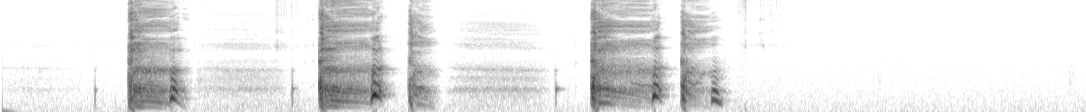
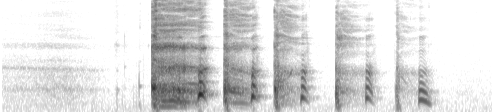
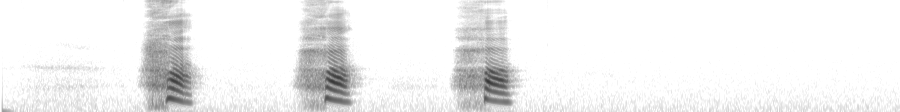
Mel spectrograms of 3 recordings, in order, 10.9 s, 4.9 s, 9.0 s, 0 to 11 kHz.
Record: {"three_cough_length": "10.9 s", "three_cough_amplitude": 5747, "three_cough_signal_mean_std_ratio": 0.28, "cough_length": "4.9 s", "cough_amplitude": 5954, "cough_signal_mean_std_ratio": 0.34, "exhalation_length": "9.0 s", "exhalation_amplitude": 4199, "exhalation_signal_mean_std_ratio": 0.24, "survey_phase": "alpha (2021-03-01 to 2021-08-12)", "age": "45-64", "gender": "Female", "wearing_mask": "No", "symptom_cough_any": true, "symptom_new_continuous_cough": true, "symptom_fatigue": true, "symptom_change_to_sense_of_smell_or_taste": true, "symptom_loss_of_taste": true, "symptom_onset": "4 days", "smoker_status": "Never smoked", "respiratory_condition_asthma": false, "respiratory_condition_other": false, "recruitment_source": "Test and Trace", "submission_delay": "1 day", "covid_test_result": "Positive", "covid_test_method": "RT-qPCR", "covid_ct_value": 16.5, "covid_ct_gene": "ORF1ab gene", "covid_ct_mean": 17.9, "covid_viral_load": "1400000 copies/ml", "covid_viral_load_category": "High viral load (>1M copies/ml)"}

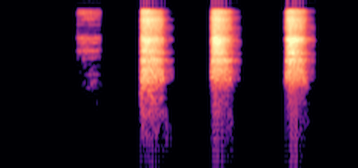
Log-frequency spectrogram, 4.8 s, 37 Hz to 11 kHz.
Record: {"exhalation_length": "4.8 s", "exhalation_amplitude": 18901, "exhalation_signal_mean_std_ratio": 0.3, "survey_phase": "beta (2021-08-13 to 2022-03-07)", "age": "45-64", "gender": "Female", "wearing_mask": "No", "symptom_cough_any": true, "smoker_status": "Never smoked", "respiratory_condition_asthma": false, "respiratory_condition_other": false, "recruitment_source": "REACT", "submission_delay": "3 days", "covid_test_result": "Negative", "covid_test_method": "RT-qPCR"}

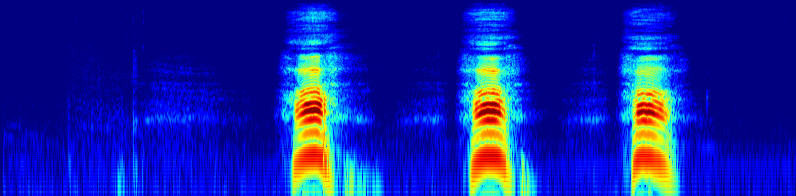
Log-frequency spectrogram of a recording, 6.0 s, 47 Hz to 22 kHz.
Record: {"exhalation_length": "6.0 s", "exhalation_amplitude": 26656, "exhalation_signal_mean_std_ratio": 0.27, "survey_phase": "alpha (2021-03-01 to 2021-08-12)", "age": "65+", "gender": "Male", "wearing_mask": "No", "symptom_cough_any": true, "symptom_fatigue": true, "symptom_onset": "4 days", "smoker_status": "Ex-smoker", "respiratory_condition_asthma": false, "respiratory_condition_other": false, "recruitment_source": "Test and Trace", "submission_delay": "2 days", "covid_test_result": "Positive", "covid_test_method": "RT-qPCR", "covid_ct_value": 19.0, "covid_ct_gene": "ORF1ab gene"}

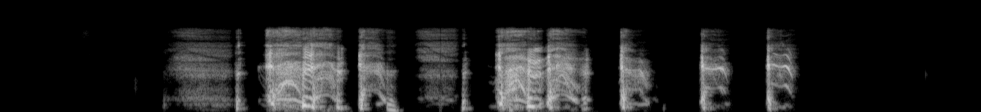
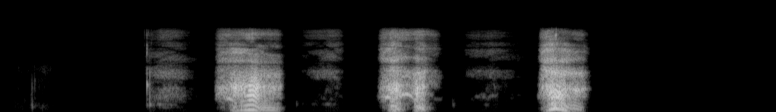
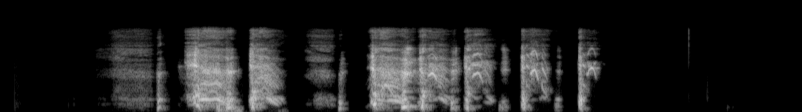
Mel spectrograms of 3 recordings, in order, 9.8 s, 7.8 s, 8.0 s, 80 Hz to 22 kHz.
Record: {"three_cough_length": "9.8 s", "three_cough_amplitude": 19793, "three_cough_signal_mean_std_ratio": 0.37, "exhalation_length": "7.8 s", "exhalation_amplitude": 20278, "exhalation_signal_mean_std_ratio": 0.31, "cough_length": "8.0 s", "cough_amplitude": 20390, "cough_signal_mean_std_ratio": 0.41, "survey_phase": "beta (2021-08-13 to 2022-03-07)", "age": "65+", "gender": "Male", "wearing_mask": "No", "symptom_cough_any": true, "symptom_new_continuous_cough": true, "symptom_runny_or_blocked_nose": true, "symptom_shortness_of_breath": true, "symptom_fatigue": true, "symptom_fever_high_temperature": true, "symptom_headache": true, "symptom_change_to_sense_of_smell_or_taste": true, "symptom_loss_of_taste": true, "symptom_other": true, "smoker_status": "Never smoked", "respiratory_condition_asthma": false, "respiratory_condition_other": false, "recruitment_source": "Test and Trace", "submission_delay": "2 days", "covid_test_result": "Positive", "covid_test_method": "RT-qPCR", "covid_ct_value": 16.6, "covid_ct_gene": "ORF1ab gene"}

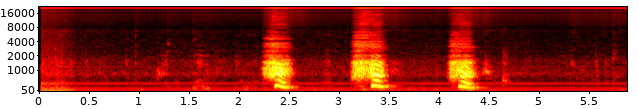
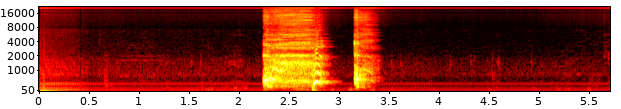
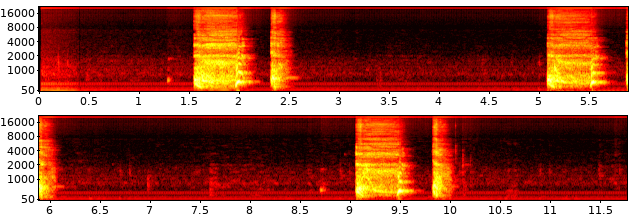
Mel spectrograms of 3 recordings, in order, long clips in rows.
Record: {"exhalation_length": "5.9 s", "exhalation_amplitude": 25408, "exhalation_signal_mean_std_ratio": 0.3, "cough_length": "5.7 s", "cough_amplitude": 29326, "cough_signal_mean_std_ratio": 0.29, "three_cough_length": "11.8 s", "three_cough_amplitude": 32768, "three_cough_signal_mean_std_ratio": 0.31, "survey_phase": "beta (2021-08-13 to 2022-03-07)", "age": "45-64", "gender": "Female", "wearing_mask": "No", "symptom_cough_any": true, "smoker_status": "Never smoked", "respiratory_condition_asthma": false, "respiratory_condition_other": false, "recruitment_source": "Test and Trace", "submission_delay": "1 day", "covid_test_result": "Positive", "covid_test_method": "RT-qPCR", "covid_ct_value": 27.5, "covid_ct_gene": "ORF1ab gene", "covid_ct_mean": 28.2, "covid_viral_load": "560 copies/ml", "covid_viral_load_category": "Minimal viral load (< 10K copies/ml)"}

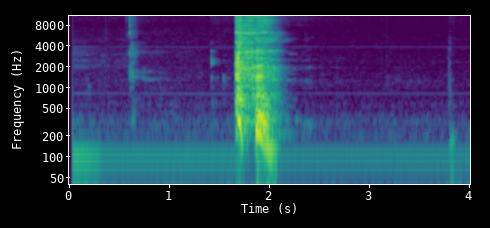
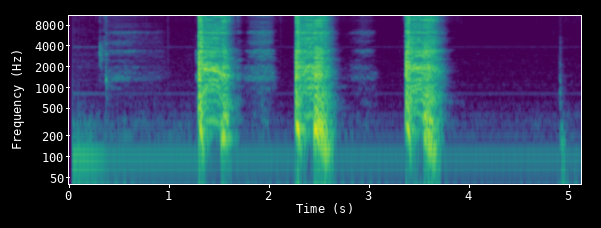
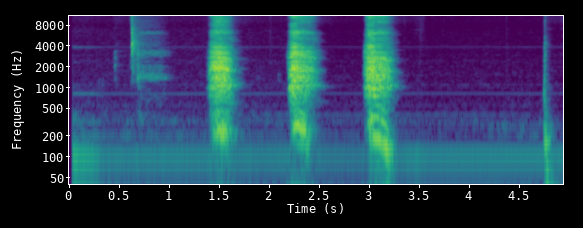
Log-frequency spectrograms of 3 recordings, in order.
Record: {"cough_length": "4.0 s", "cough_amplitude": 32768, "cough_signal_mean_std_ratio": 0.24, "three_cough_length": "5.1 s", "three_cough_amplitude": 32768, "three_cough_signal_mean_std_ratio": 0.34, "exhalation_length": "4.9 s", "exhalation_amplitude": 32768, "exhalation_signal_mean_std_ratio": 0.31, "survey_phase": "beta (2021-08-13 to 2022-03-07)", "age": "45-64", "gender": "Male", "wearing_mask": "No", "symptom_cough_any": true, "smoker_status": "Ex-smoker", "respiratory_condition_asthma": false, "respiratory_condition_other": false, "recruitment_source": "REACT", "submission_delay": "3 days", "covid_test_result": "Negative", "covid_test_method": "RT-qPCR", "influenza_a_test_result": "Negative", "influenza_b_test_result": "Negative"}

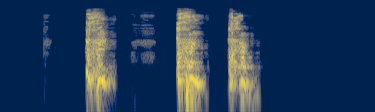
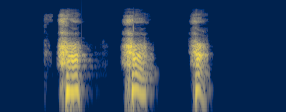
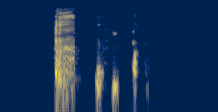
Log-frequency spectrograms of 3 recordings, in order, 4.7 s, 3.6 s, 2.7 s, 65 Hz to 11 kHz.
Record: {"three_cough_length": "4.7 s", "three_cough_amplitude": 29635, "three_cough_signal_mean_std_ratio": 0.35, "exhalation_length": "3.6 s", "exhalation_amplitude": 30178, "exhalation_signal_mean_std_ratio": 0.35, "cough_length": "2.7 s", "cough_amplitude": 27947, "cough_signal_mean_std_ratio": 0.25, "survey_phase": "beta (2021-08-13 to 2022-03-07)", "age": "45-64", "gender": "Male", "wearing_mask": "No", "symptom_cough_any": true, "symptom_runny_or_blocked_nose": true, "symptom_sore_throat": true, "symptom_fatigue": true, "symptom_headache": true, "smoker_status": "Never smoked", "respiratory_condition_asthma": false, "respiratory_condition_other": false, "recruitment_source": "Test and Trace", "submission_delay": "1 day", "covid_test_result": "Positive", "covid_test_method": "RT-qPCR", "covid_ct_value": 22.8, "covid_ct_gene": "ORF1ab gene", "covid_ct_mean": 24.5, "covid_viral_load": "9000 copies/ml", "covid_viral_load_category": "Minimal viral load (< 10K copies/ml)"}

